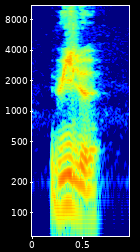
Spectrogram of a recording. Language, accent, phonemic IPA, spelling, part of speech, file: French, France, /ɥi.lø/, huileux, adjective, LL-Q150 (fra)-huileux.wav
- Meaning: oily (covered with oil)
